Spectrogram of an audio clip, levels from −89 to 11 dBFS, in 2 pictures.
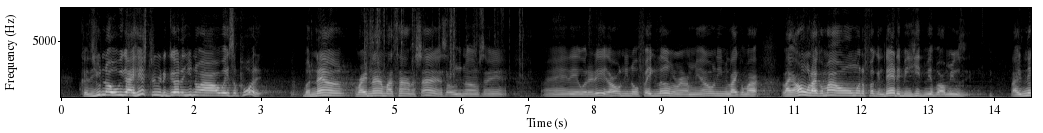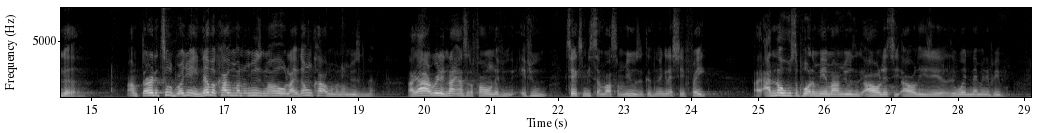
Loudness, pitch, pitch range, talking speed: -24 LUFS, 170 Hz, 155-205 Hz, 250 wpm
